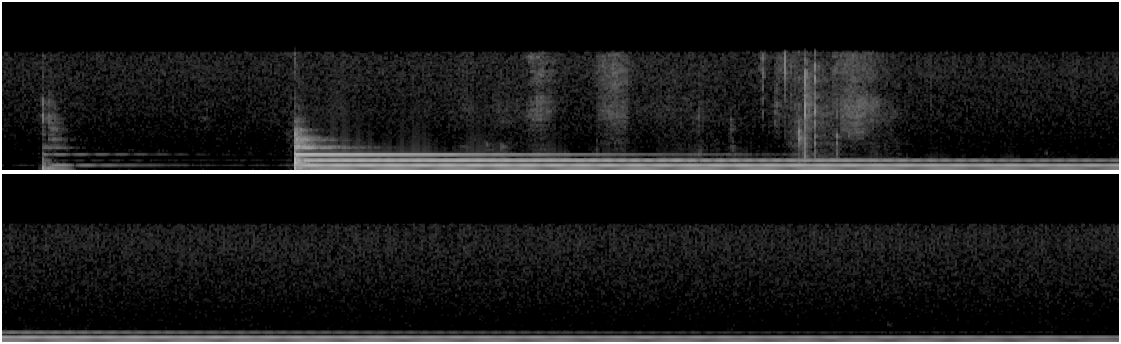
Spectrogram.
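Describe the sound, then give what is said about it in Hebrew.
A single struck mindfulness bell, used to guide a meditation practice, rings out with a clear, sustained tone, its shimmering hum slowly fading over many seconds, preceded by a soft light tap. No one speaks. “במהלך התרגול אני אנחה אתכם במיקוד מסוים בגוף דרך הנשימה, ואני אזמין את הפעמון, ונשמע ככה.”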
